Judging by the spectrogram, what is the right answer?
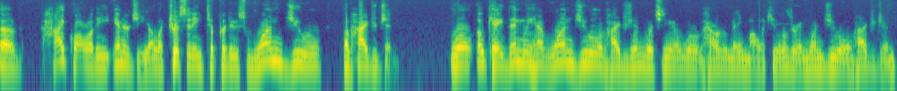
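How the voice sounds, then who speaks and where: A man speaks with a fairly high pitch and ordinary pitch variation. It is an unremarkable speaking voice. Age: 60s. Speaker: energy writer and commentator. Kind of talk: podcast interview.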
